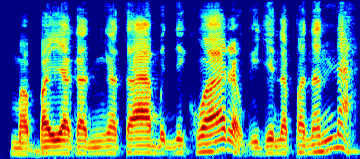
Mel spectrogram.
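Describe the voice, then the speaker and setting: Woman doing a nosy scheming village gossip, ilocano accent, sharp bright voice, comedy drama. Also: rumbling low, animated, fairly quick. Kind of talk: Ilocano comedy radio-style drama acting.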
